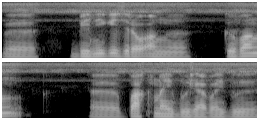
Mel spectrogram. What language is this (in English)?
Bodo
